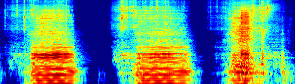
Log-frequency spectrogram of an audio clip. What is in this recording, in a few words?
Blocked Door Creaks; SoundBits; Unsettling Creaks and Squeaks – Extension I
